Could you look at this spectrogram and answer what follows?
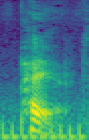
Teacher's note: in the South, it's common to create diphthongs with the short vowel sounds a, and I. And you're going to follow it with an off-glide schwa sound.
